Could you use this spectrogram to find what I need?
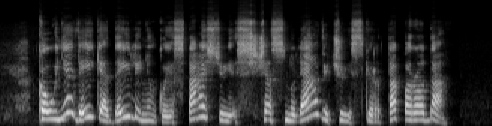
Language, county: Lithuanian, Panevėžys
